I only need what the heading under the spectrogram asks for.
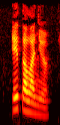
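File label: "эталаньӧ", Komi, female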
